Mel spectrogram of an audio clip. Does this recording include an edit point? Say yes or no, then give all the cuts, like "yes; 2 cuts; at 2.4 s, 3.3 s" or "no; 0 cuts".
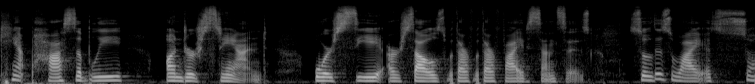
yes; 2 cuts; at 4.7 s, 6.5 s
